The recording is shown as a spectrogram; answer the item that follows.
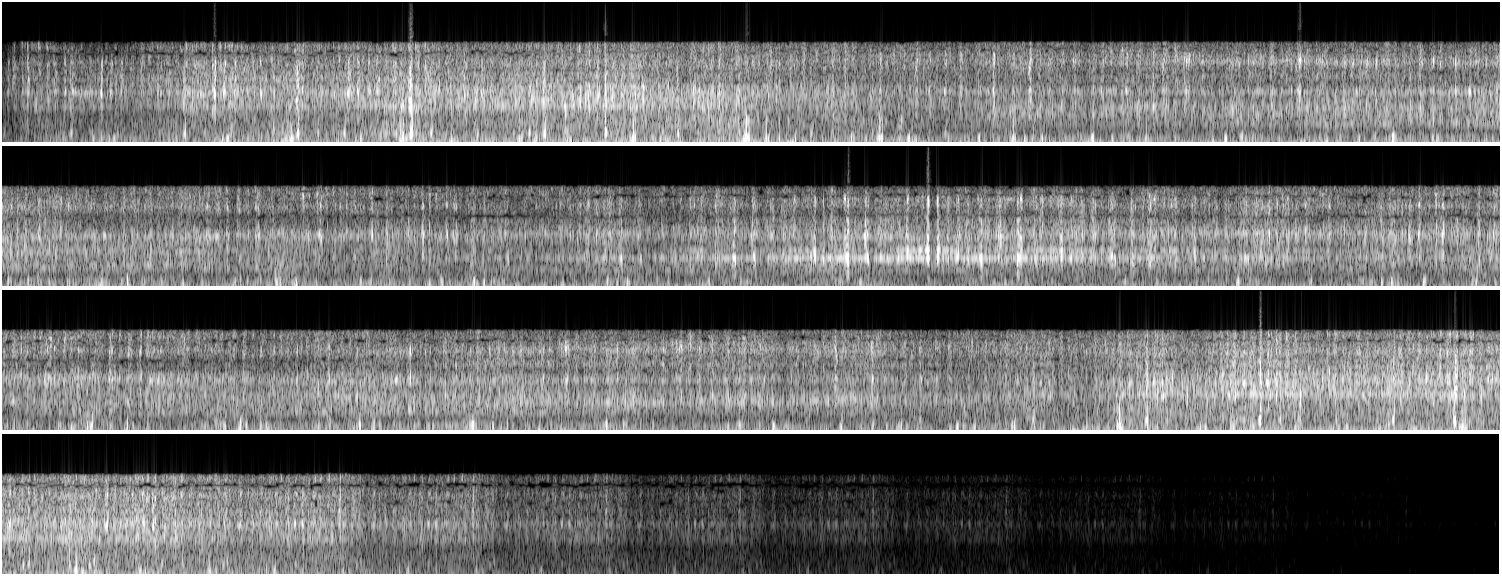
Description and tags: Nightmare Mechanical Ambience
Walking one evening recently along a riverside trail, my dog picked up an over-long stick and trotted along with it in his mouth. The original sound the stick made as my dog dragged it along the ground sounded a lot like crickets. I captured the sound with my Android phone by using the Smart Voice Recorder app. I then took those two channels, copied them to a new stereo track, then reversed that track to give that backwards heart-beat sound in the background, which was, in the original recording, just my footfalls on the trail.
creepy, machine, spooky, eerie, fear, horror, tension, dark, scary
